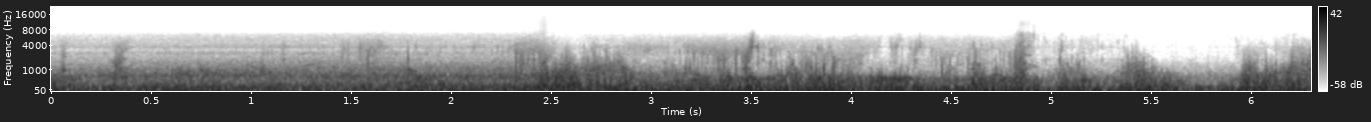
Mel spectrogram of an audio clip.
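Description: Seljalandsfoss waterfall's steady roar, heard up close with heavy wind and spray buffeting the microphone.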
